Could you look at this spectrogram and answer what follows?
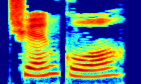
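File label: "全国", Mandarin; chinese flashcards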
